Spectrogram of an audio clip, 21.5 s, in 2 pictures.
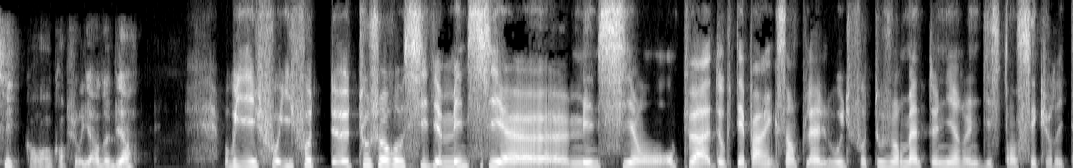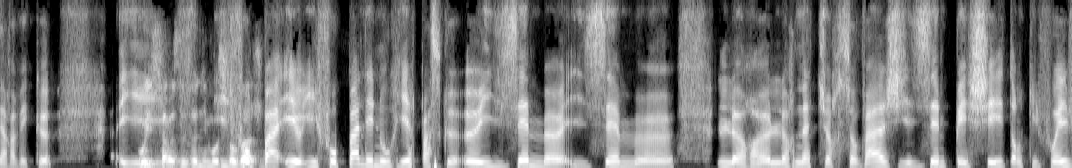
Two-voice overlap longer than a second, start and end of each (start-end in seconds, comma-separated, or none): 12.1-13.4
